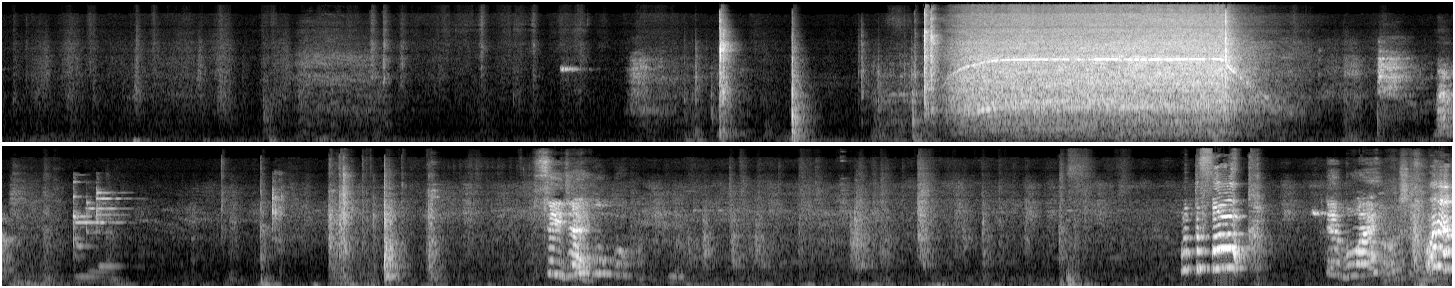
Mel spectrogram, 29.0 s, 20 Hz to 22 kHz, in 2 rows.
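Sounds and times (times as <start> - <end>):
hair dryer motor whine: 9.2 - 13.2.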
